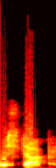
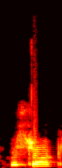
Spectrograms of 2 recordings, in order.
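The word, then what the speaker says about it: Rustaq: Took about an hour and a half, maybe 2 hours, and went to a city called Rustak, if you can find that on the map. It's, in English, is spelled R-U-S-T-A-Q.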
